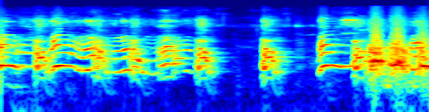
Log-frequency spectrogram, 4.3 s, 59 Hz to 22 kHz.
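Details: Dogs howling during 2012 4th of July fireworks: a run of wavering, yipping howls with quick pitch bends, a brief pause, then renewed howling that grows louder and noisier at the end.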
